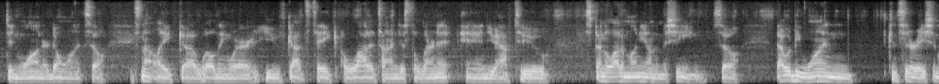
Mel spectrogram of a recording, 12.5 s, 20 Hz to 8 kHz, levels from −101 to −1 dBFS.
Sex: male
